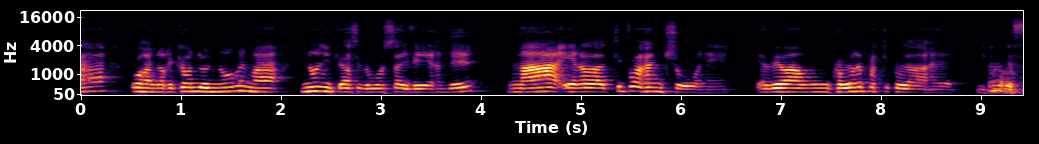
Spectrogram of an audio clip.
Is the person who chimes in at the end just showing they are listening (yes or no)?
yes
